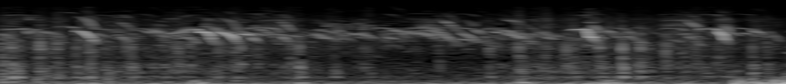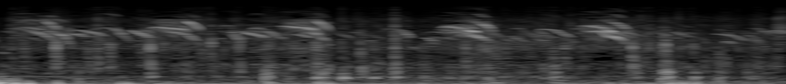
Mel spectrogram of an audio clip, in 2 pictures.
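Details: Several groggy chicken chicks in a water pool chirp over one another, making shrill falling peeps in quick succession, mixed with dull low bumps and sloshing sounds.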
